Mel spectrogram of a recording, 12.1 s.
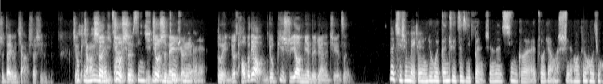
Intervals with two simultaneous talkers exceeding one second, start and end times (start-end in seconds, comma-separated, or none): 1.5-3.9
